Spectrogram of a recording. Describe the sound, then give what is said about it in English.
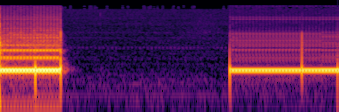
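A telephone line's ringing tone sounds while a call is placed, a steady electronic hum-like tone. One half-second burst is followed by a silent gap, then the tone starts again and continues to the end. “That's the sound of his phone.”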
